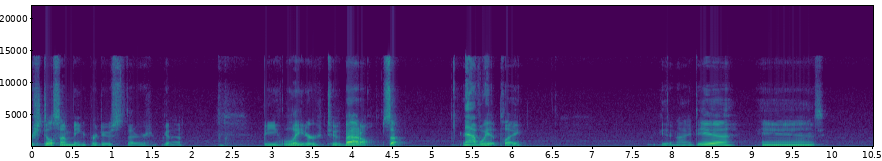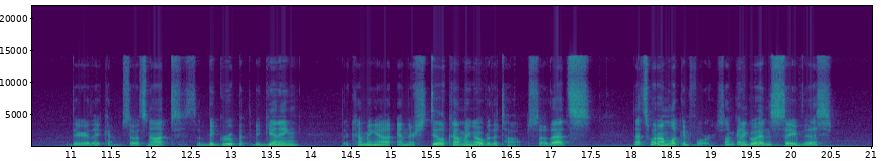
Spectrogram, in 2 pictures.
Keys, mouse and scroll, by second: 2.4 KP_0, 2.9 a, 17.2-19.2 drag.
